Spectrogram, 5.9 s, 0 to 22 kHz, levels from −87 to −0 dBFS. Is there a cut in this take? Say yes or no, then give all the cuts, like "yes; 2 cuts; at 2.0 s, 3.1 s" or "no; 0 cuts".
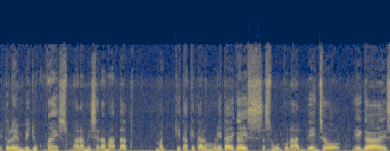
no; 0 cuts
